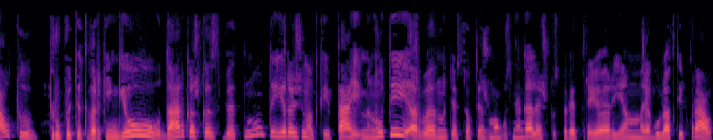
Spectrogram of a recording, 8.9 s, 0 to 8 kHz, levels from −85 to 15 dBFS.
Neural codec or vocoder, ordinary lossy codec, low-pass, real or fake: none; MP3, 32 kbps; 7.2 kHz; real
